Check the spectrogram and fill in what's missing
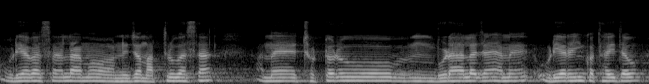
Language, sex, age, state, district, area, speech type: Odia, male, 18-30, Odisha, Jajpur, rural, spontaneous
